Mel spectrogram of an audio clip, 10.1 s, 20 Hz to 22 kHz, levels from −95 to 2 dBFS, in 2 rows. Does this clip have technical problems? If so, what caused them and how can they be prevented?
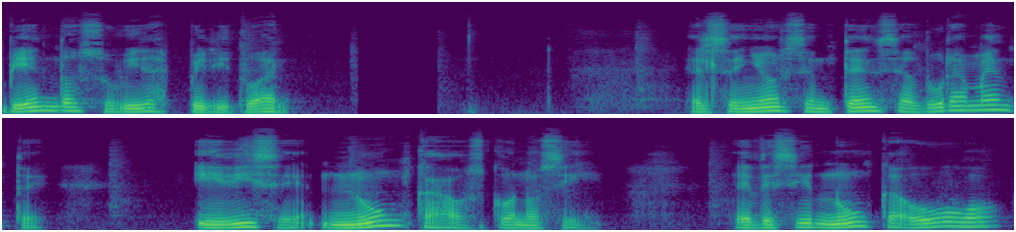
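Yes. A rebuffering stall occurs from 1.77 to 2.18 s. The speech cuts to silence for about 406 ms, then resumes exactly where it stopped. The player exhausted its downloaded audio and waited for more. Larger buffers or adaptive bitrate switching prevent this.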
